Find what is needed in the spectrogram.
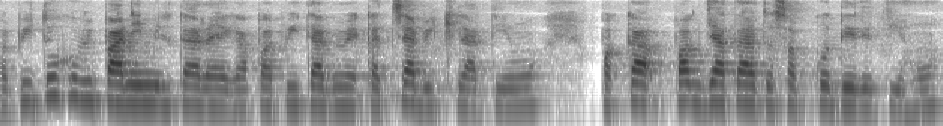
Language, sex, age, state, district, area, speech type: Hindi, female, 45-60, Uttar Pradesh, Ghazipur, urban, spontaneous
